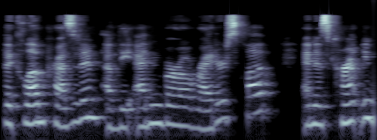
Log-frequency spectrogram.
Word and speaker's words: Edinburgh: The real pronunciation, if you want to pretend that you're kind of local, is Edinburgh.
